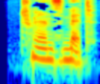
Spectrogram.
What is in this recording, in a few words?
"Transmit", English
